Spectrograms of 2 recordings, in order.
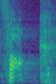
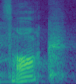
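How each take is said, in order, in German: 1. Der Vokal ist kurz und abgehackt. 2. Der Vokal ist lang und gedehnt. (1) "nicht Zack" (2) "sondern Zaak"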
